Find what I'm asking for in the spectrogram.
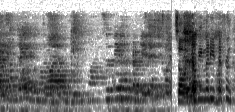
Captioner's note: several voices off screen; voice off screen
